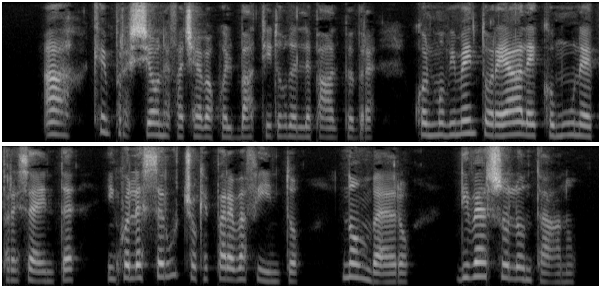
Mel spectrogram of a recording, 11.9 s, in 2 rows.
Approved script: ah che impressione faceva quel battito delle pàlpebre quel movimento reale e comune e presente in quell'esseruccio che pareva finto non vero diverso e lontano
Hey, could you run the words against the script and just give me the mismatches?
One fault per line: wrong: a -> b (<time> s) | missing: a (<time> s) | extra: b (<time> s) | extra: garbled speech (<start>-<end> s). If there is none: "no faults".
no faults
